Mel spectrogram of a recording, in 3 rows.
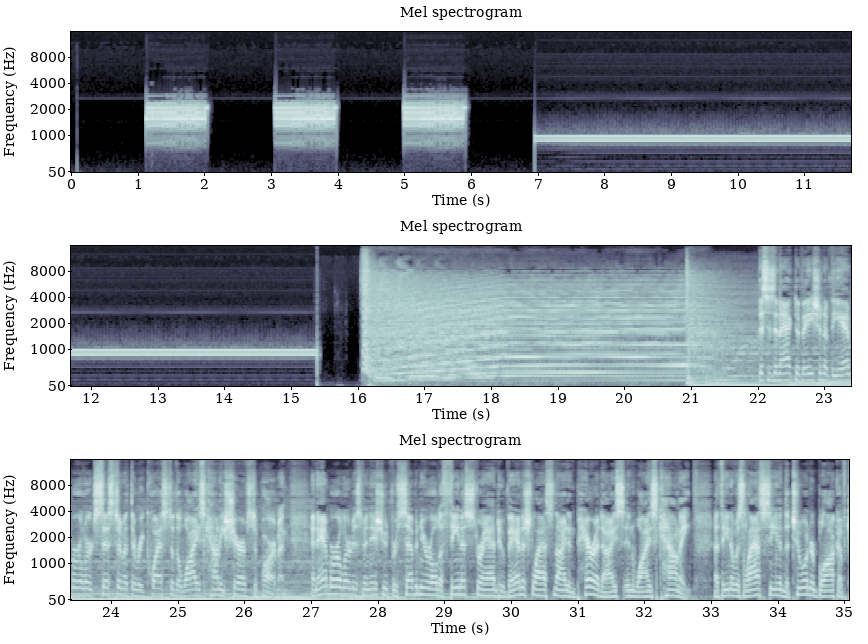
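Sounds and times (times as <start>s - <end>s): music sting with sweeping tones: 16.1s - 30.2s.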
